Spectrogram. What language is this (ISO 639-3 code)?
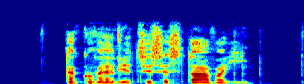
ces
